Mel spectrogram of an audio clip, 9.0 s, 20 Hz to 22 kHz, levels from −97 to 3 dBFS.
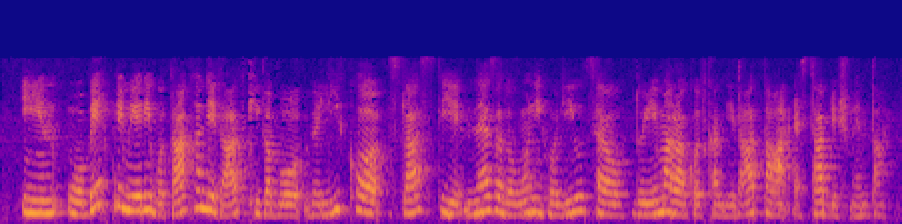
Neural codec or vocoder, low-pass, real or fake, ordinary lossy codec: vocoder, 44.1 kHz, 128 mel bands every 256 samples, BigVGAN v2; 19.8 kHz; fake; AAC, 24 kbps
